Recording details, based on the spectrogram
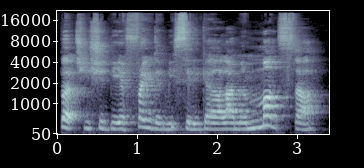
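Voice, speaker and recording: A woman's voice: fairly high pitch, slow, gravelly, warm tone, echoey room. A woman voicing a huge ravenous male monster in a read-aloud story, purring and whispering greedily. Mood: indignant.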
